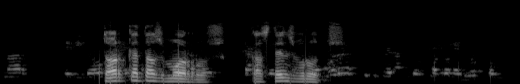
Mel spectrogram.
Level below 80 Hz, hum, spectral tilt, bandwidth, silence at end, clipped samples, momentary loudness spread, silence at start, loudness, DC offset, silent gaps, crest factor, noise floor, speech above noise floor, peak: -70 dBFS; none; -5 dB/octave; 8 kHz; 0.25 s; under 0.1%; 24 LU; 0.05 s; -32 LUFS; under 0.1%; none; 24 dB; -56 dBFS; 25 dB; -12 dBFS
